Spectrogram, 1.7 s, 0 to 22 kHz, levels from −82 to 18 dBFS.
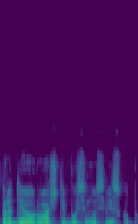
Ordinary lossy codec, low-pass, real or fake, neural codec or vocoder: Opus, 32 kbps; 7.2 kHz; real; none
